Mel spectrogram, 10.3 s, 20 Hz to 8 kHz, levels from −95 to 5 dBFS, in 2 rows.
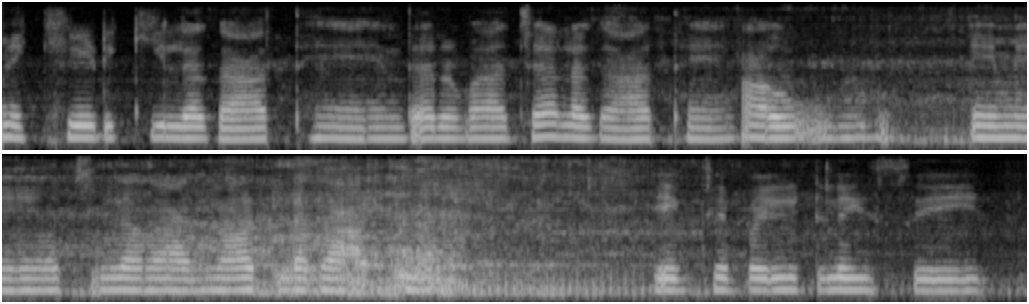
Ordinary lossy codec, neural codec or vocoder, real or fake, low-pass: none; vocoder, 22.05 kHz, 80 mel bands, HiFi-GAN; fake; 7.2 kHz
